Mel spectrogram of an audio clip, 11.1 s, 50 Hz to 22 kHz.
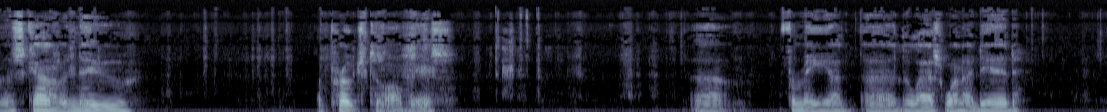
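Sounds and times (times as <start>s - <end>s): soft scrapes against wood: 0.0s - 7.9s.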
